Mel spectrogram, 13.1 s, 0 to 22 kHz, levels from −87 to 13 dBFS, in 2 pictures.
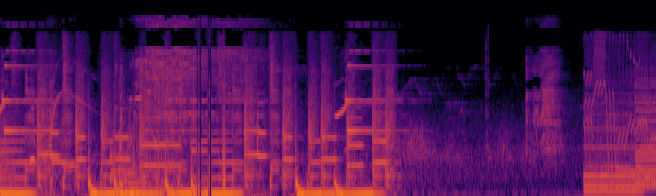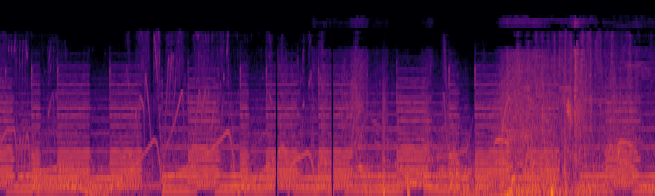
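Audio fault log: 2.23–2.26 s, 10.39–10.67 s and 12.07–12.23 s, loud pop. The first event is a single sharp pop, about 20 dB above the sound. The second and third are each two pops in quick succession, about 15 dB above the sound. The sound carries on underneath each one. A sudden electrical step or pulse, likely from a plug, switch, static or driver glitch, was added to the signal. The circuits after it shaped the pulse.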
